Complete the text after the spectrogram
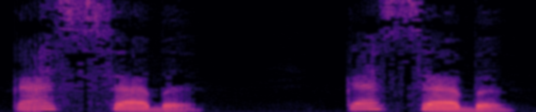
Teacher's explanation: اور با پہ قلقلہ کرنا ہے وقف کی صورت میں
